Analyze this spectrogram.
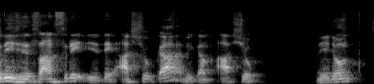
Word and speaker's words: Ashoka: So Sanskrit, Ashoka, they will pronounce as Ashok. Aegon, Ashok, Ashoka, Ashok. So this is Sanskrit. You take Ashoka, become Ashok.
